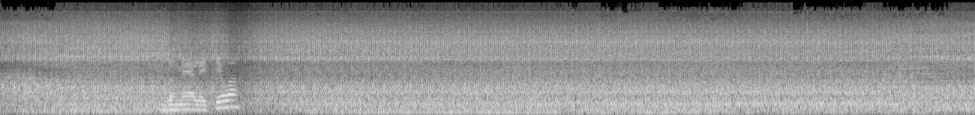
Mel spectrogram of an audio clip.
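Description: A BMW engine idles steadily while engine cleaner is sprayed into it, giving an even mechanical drone throughout; a voice speaks briefly near the start.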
